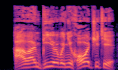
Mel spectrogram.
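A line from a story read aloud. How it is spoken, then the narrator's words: Yelling from aboard. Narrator (Russian): орал с борта Чугайло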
